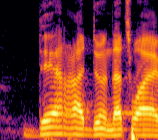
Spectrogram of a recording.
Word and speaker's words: Dehradun: student from, I'm going to pronounce it wrong, Dehradun? Dehradun. That's why I pronounced it wrong, because Tejal does it so much better.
